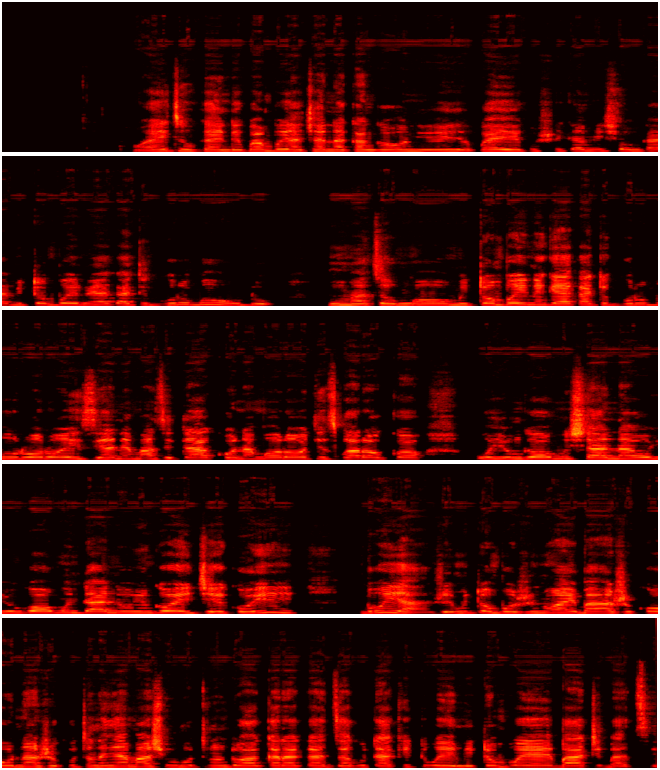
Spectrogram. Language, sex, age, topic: Ndau, male, 36-49, health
